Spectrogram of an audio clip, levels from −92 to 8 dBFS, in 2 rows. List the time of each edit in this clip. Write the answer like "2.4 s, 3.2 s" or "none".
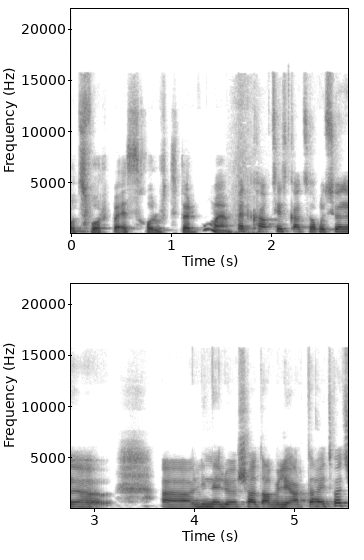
1.7 s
